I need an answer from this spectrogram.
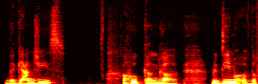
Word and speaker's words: Ganges: god and endure i'm afraid you're incorrect it's pronounced the ganges oh ganga redeemer of the fallen mother of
